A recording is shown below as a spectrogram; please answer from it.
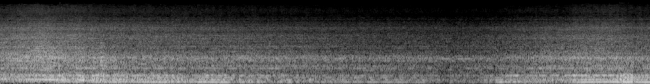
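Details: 2007 Ford F150 5.4 3V after its ticking noise was fixed: an even idle rising into clean revs and settling back, with no tick or tap over the exhaust; normal idle and revving.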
